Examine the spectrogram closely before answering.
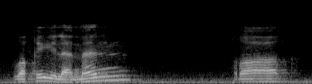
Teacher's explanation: لاحظتم السكت، يجب ألا نتنفس من خلال السكت. لا، وقيل من راق بدون أخذ بالنفس وبدون أن ندغم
